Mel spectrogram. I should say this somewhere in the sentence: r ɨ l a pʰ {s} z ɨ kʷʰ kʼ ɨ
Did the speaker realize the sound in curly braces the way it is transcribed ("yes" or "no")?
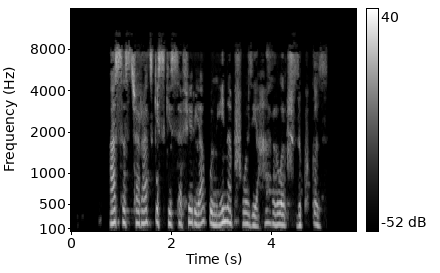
no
